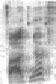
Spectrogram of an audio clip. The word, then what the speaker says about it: Wagner: ricard wagner and again because he's german that's how his name is pronounced richard wagner and his operas are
